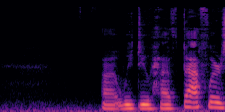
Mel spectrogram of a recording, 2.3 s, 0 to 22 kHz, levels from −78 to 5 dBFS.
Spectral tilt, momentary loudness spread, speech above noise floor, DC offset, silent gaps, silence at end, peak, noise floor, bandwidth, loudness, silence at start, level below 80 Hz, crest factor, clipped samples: -6.5 dB/octave; 8 LU; 25 dB; under 0.1%; none; 0 s; -14 dBFS; -50 dBFS; 17 kHz; -27 LUFS; 0.25 s; -50 dBFS; 14 dB; under 0.1%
